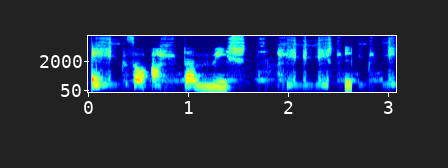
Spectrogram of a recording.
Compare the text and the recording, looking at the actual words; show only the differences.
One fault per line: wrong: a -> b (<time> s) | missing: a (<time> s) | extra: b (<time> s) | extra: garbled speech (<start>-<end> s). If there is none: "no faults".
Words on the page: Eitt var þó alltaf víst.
missing: var (0.4 s)
extra: garbled speech (1.9-3.1 s)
